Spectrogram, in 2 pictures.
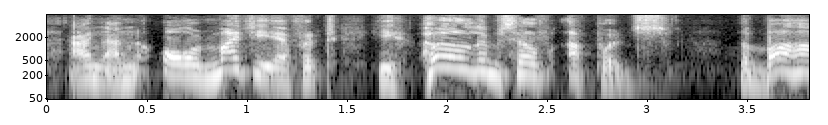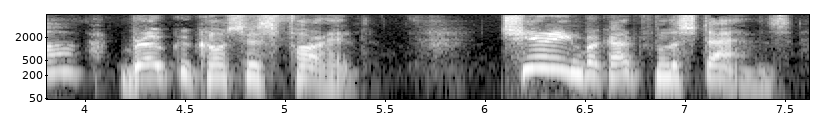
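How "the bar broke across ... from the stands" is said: usual speaking voice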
